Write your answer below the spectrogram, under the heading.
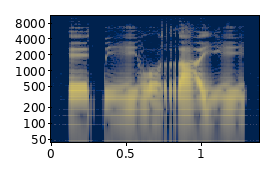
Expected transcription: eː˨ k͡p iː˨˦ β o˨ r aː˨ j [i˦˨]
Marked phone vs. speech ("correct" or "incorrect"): incorrect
